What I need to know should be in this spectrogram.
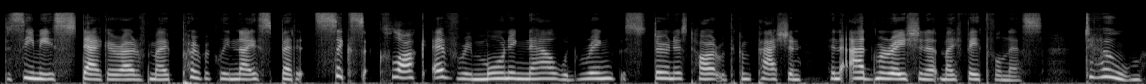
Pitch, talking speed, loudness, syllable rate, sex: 250 Hz, 150 wpm, -20 LUFS, 4.4 syllables/s, female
